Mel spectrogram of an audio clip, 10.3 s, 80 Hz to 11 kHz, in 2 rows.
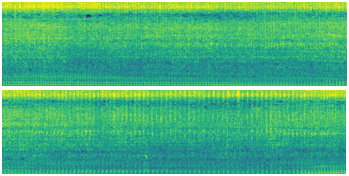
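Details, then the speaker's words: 1963 MTD Lawn Flite lawn tractor after ignition rebuild, mowing: small single runs hard and fast with buzzy, slightly hunting pitch under load; overspeeding, owner says governor and throttle aren't right, had to throttle all the way down. "the throttle and the governor aren't quite right it started to run in a bit too fast and I had to throttle all the way down"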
